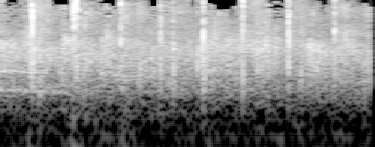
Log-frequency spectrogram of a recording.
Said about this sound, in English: And you know, I know a lot of people out there help too. Can anybody who helped just stand up so we can just give you a round of applause? Yeah, stand them up.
